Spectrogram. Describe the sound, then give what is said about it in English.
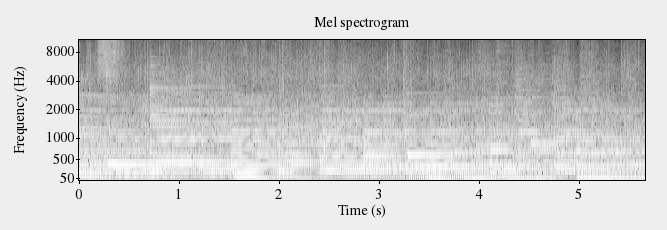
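Steady crackling applause from a crowd runs through the whole stretch, mixed with sustained keyboard or organ chords that shift every second or so; no one speaks. “Come on, everybody, give him a hand clap.”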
